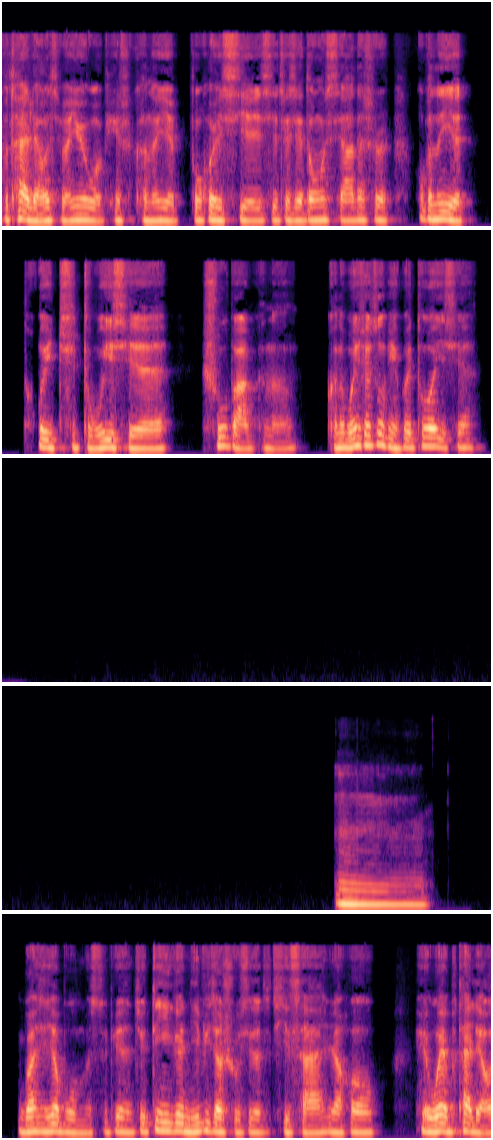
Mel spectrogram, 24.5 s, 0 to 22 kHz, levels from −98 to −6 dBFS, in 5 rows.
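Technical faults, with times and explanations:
No technical faults are audible in this speech recording.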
